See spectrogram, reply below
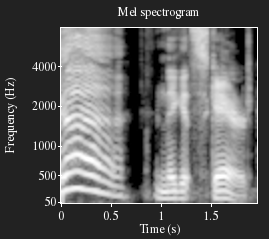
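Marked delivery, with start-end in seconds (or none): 0.0-0.6 mock kid scream. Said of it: "the kids are like".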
